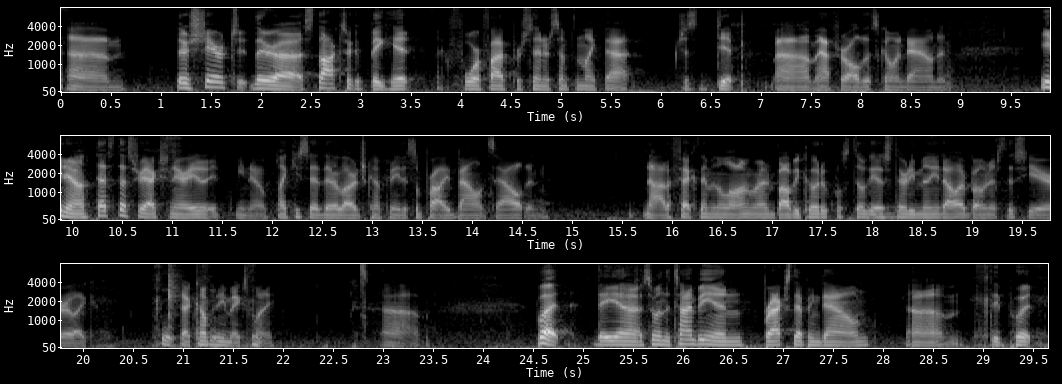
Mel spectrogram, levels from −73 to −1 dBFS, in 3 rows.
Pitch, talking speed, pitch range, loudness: 115 Hz, 180 wpm, 105-130 Hz, -28 LUFS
